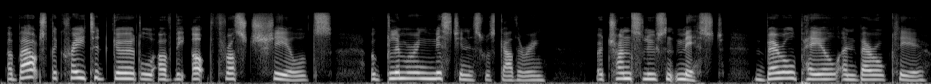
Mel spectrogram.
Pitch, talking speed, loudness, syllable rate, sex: 240 Hz, 135 wpm, -18 LUFS, 4.5 syllables/s, female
